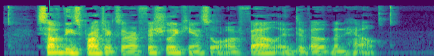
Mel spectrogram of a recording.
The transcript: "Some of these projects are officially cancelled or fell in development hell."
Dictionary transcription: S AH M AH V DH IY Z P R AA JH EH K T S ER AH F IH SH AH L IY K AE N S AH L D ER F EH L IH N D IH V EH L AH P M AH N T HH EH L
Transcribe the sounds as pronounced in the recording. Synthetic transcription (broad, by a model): S AH M AH V DH IY Z P R AA JH EH K T S ER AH F IH SH L IY K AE N S L ER F EH L IH N D IH V EH L AH P M AH N T HH EH L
